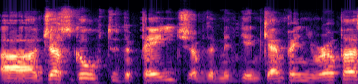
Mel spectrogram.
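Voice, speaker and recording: Moderate pace in a strong French Canadian accent. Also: man. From Quebec. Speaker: gaming youtuber. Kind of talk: gameplay commentary. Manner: halting, many fillers.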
